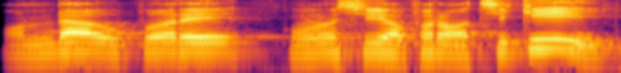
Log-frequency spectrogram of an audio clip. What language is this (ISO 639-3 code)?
ori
